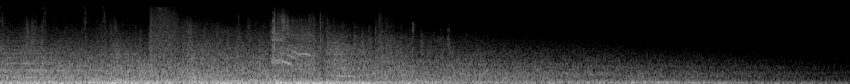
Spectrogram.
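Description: A deep explosion rumbles loudly and slowly fades away.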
